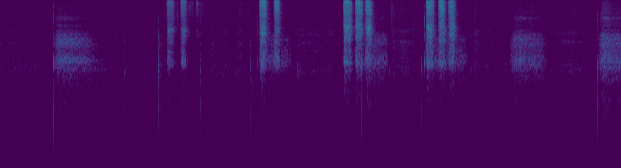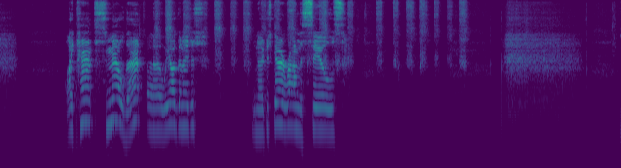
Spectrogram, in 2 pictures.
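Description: A young man breathes heavily through a gas mask.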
